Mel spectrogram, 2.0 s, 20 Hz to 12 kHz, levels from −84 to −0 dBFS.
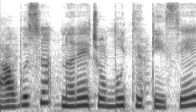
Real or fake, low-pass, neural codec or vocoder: fake; 10.8 kHz; codec, 44.1 kHz, 1.7 kbps, Pupu-Codec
